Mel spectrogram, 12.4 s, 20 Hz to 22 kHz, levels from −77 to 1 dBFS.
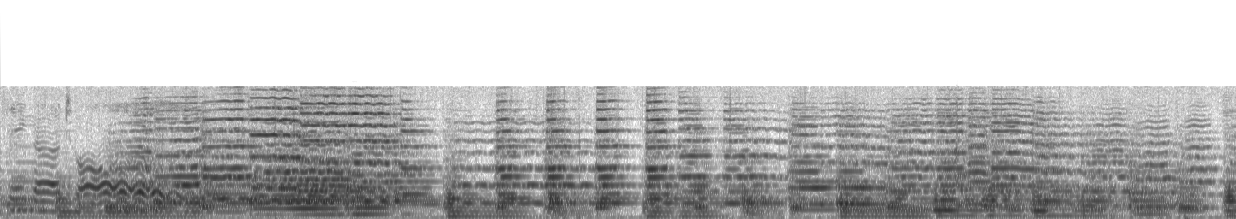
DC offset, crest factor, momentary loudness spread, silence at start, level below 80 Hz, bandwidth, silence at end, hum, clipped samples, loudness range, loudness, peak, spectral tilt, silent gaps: under 0.1%; 16 dB; 9 LU; 0 s; -36 dBFS; 4.6 kHz; 0 s; none; under 0.1%; 4 LU; -18 LUFS; -2 dBFS; -9.5 dB/octave; none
